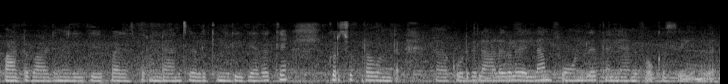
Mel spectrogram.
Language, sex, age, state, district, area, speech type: Malayalam, female, 30-45, Kerala, Alappuzha, rural, spontaneous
